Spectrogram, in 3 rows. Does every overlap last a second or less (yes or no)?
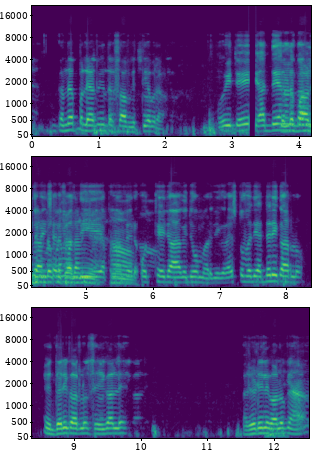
no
